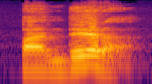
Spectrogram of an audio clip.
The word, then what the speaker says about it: bandera: In this case, the stress is on the next to last syllable.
